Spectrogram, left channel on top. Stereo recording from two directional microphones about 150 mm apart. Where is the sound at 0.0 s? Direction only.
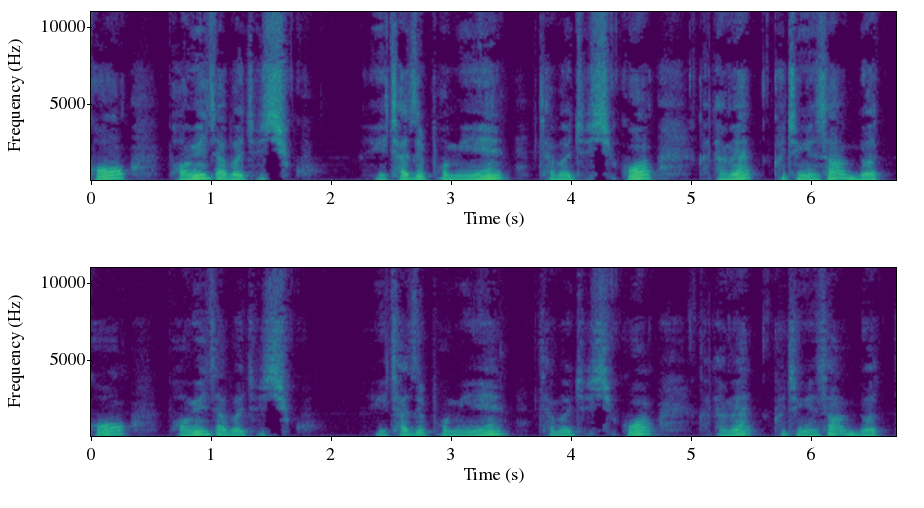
35° left (ahead or behind).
